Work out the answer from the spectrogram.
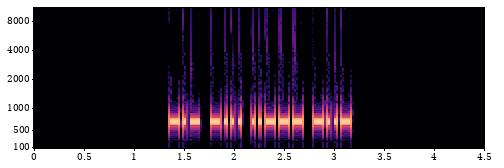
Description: Morse code, heard as a keyed tone, about 34 wpm, 700 Hz. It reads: KB2X
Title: USA Call Signs - 4 Characters - Repeated 3x - 35wpm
